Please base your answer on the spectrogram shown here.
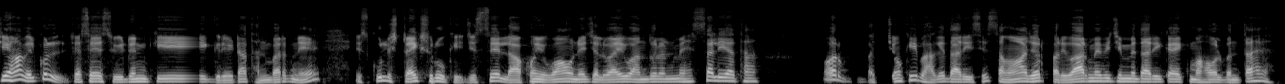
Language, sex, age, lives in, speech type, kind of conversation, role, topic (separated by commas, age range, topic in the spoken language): Hindi, male, 35-39, India, read, expert-assistant, expert, हमारे आस-पास की पहाड़ियाँ, नदियाँ या झीलें समय के साथ कैसे बदल सकती हैं, और इनके बदलने से हमारे जीवन में क्या-क्या नए मौके या चुनौतियाँ आ सकती हैं?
